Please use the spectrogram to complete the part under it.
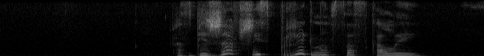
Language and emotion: Russian, positive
